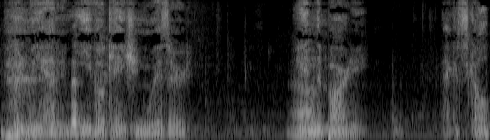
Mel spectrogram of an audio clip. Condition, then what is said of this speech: Vocal cord paralysis. Well, first, explain why my voice sounds like this.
